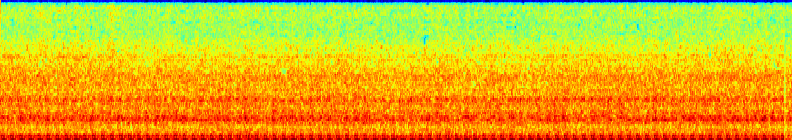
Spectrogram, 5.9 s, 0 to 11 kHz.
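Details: Newly built Kawasaki Ninja twin that bogged and stalled when warm, after ignition coil pack replacement: deep, even idle, no misses, idle now consistent past the usual warm-up problem temperature; both cylinders measured equal at about 258 °C.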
